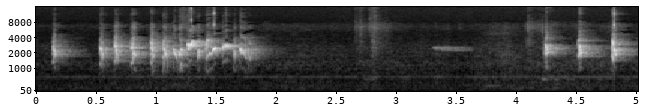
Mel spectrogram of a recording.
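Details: Young forest sooty-headed bulbul song used to train young birds: a rapid chattering burst of bubbly notes, then silence and three separate bright chirps at the end.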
